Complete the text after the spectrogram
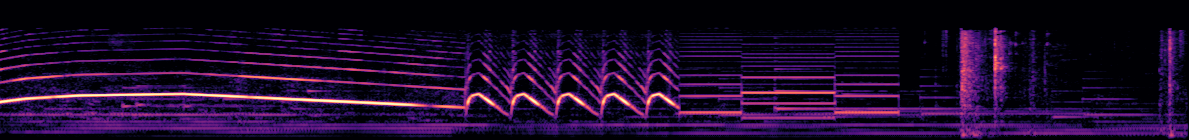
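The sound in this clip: A loud Red Crescent emergency ambulance siren opens with a long slow sweeping wail, then switches to a quick run of warbling rising-and-falling yelps. It ends with steady held tones broken by a few sharp cracks.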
